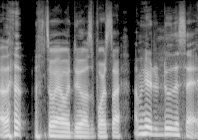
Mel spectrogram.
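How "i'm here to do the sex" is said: heavy put-on Italian accent, pitched up. Friends joking around, one playing a porn star, Italian accent. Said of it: "that was very Italian".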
